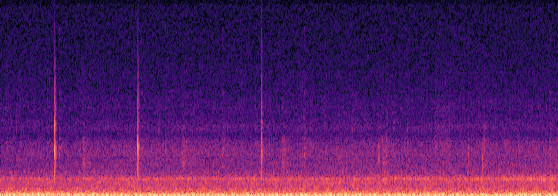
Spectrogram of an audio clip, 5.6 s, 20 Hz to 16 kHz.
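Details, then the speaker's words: Chevrolet Caprice box Chevy, small block V8, loud exhaust, idling on the brake without needing throttle: deep steady burble, even pulses, no misses or knocks; healthy idle, though the owner says the car is slow. "even at idle this car sounds so good and like I said I don't have to hold my foot on the gas no more just straight with the brake this car sounds so mean y'all"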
